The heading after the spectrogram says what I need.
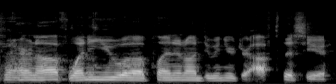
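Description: Low-voiced young man hosting a podcast. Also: fairly even intonation, moderate pace, darkish tone. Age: young adult. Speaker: podcast host. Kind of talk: casual sports podcast chat.

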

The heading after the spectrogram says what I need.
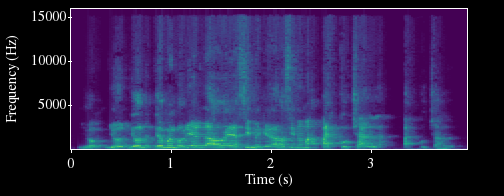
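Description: A man with a Cuban accent hosting a live chat, playful and loud, repeating himself and bursting into shouts. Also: sits high, rapid-fire, roomy sound. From Cuba. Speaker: livestream host.

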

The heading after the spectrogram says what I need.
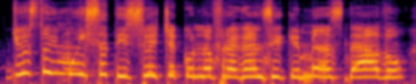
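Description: A woman voicing a sad, pretty rose in a fable, in a raised, gentle storytelling voice. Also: very high voice, moderate pace, pitched above the performer's own voice. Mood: wistful. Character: sad, pretty female rose longing to change.

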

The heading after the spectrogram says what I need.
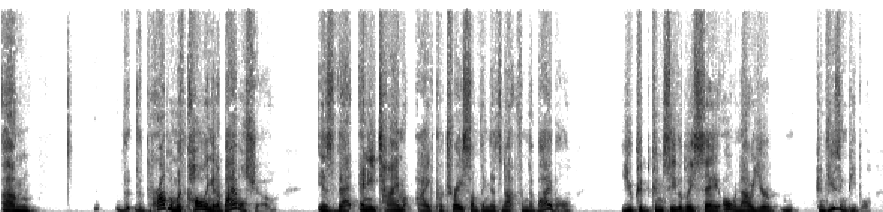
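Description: A man with a husky, slightly high voice talks earnestly as an interview guest. He often restarts and repeats words mid-thought. His tone is casual but careful. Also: lively intonation, normal speed, a little mellow. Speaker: creator of a faith-based TV series, interview guest.

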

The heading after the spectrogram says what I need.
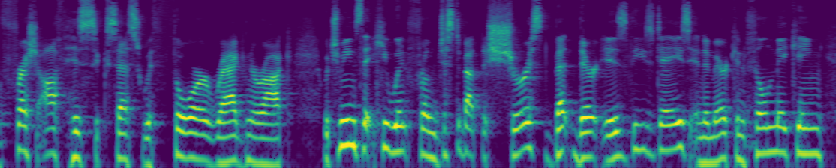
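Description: A man hosting a film podcast, reading a measured, articulate review with the odd restart. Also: medium pitch. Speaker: podcast host.

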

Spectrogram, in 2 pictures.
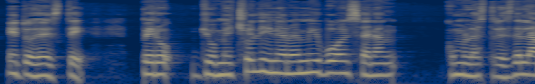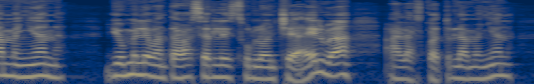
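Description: A woman tells her own story as an interview guest, with a dark, mellow tone at a middle pitch. She talks in a casual, halting way, restarting phrases and tagging them with "¿verdad?" and "¿va?". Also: steady tone. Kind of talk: personal testimony, casual retelling.

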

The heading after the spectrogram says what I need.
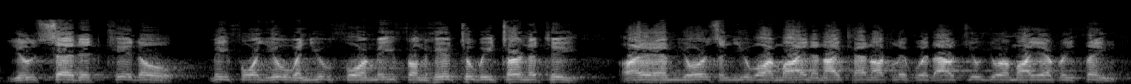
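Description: Elmer, a lumbering lovesick robot. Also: male voice, on the low side. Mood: adoring. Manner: flat, slow mechanical delivery. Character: hulking lovesick male robot, slow and menacing. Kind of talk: 1950s radio drama acting. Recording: old radio drama with long reverb.

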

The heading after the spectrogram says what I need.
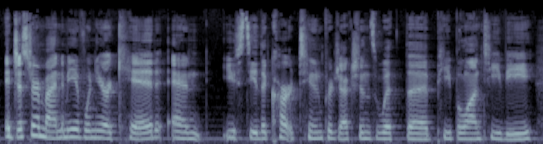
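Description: A woman hosting a casual chat, talking quickly and laughing often. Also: on the low side, level tone, fairly bright tone. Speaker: podcast host.

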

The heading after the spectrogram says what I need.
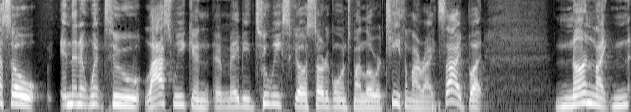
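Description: American male podcast host, slightly high-pitched, mouth barely open as he talks, blunt, rambling, casual. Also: a little mellow. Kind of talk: casual solo podcast talk.

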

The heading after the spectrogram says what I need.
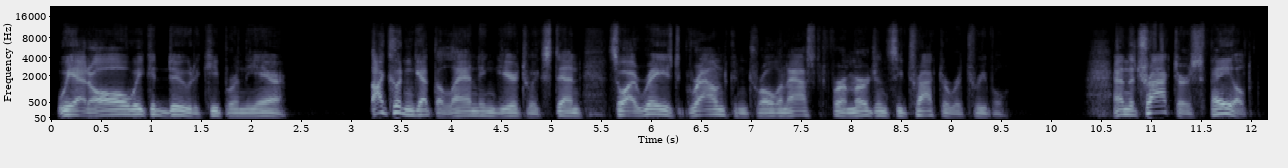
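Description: Lowish and animated, with a fairly bright tone at normal speed, this man's voice comes across clean and echo-free in studio quality. Playing an easygoing veteran ex-officer in a space adventure audiobook, he wryly and mildly spins nostalgic war yarns.

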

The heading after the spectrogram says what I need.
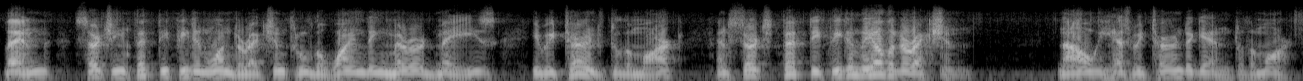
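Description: A husky American man in the style of a 1940s radio announcer. His delivery swings widely in pitch, theatrical and full of suspense. The recording is dull, vintage lo-fi radio. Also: animated, brisk. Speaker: narrator and announcer of a radio serial. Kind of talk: 1940s old radio announcer, dramatic scripted narration.

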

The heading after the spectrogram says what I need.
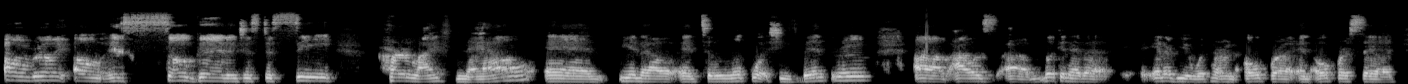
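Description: A woman's voice: low voice, takes it slowly, low-quality recording. Woman podcast host chatting casually. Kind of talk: casual conversational interview.

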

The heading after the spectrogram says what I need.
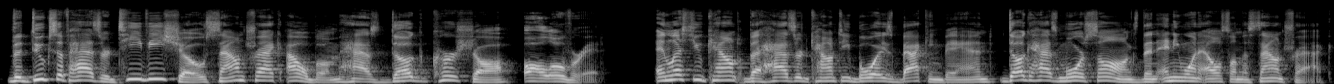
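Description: A man's voice: medium pitch, very animated, measured pace, fairly bright tone. Man narrating with dry wit. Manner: dry, wry asides. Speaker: music history narrator. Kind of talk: scripted narration.

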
